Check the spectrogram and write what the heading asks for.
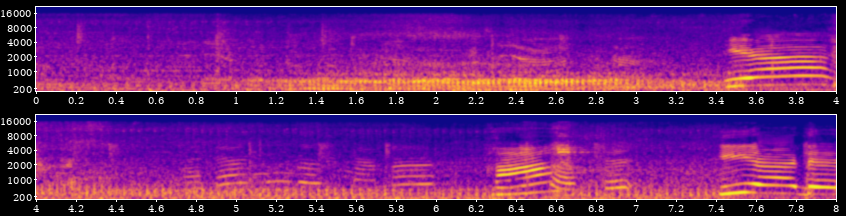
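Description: Motorcycle passing close by, its engine sound swelling and then fading over the first three seconds.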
